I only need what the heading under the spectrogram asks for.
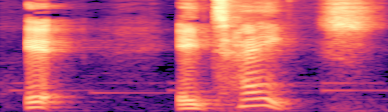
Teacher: T 不发音，前面是元音，气流要阻塞一下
